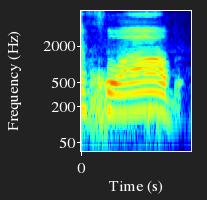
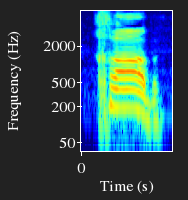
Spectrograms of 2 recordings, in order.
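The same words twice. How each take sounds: First: "ख्वाब" with the w sounded, khwaab; spelling pronunciation. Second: "ख्वाब" pronounced khaab, without the w; teacher's read form of "ख्वाब": khaab; silent waw. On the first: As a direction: sound the silent waw in "ख्वाब", khu-aab. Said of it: "ऐसे लिखा जाता है". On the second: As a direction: drop the w from "ख्वाब", long aa straight after kh. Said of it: "लेकिन क्या पढ़ा जाता है?". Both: Shown as a demonstration.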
